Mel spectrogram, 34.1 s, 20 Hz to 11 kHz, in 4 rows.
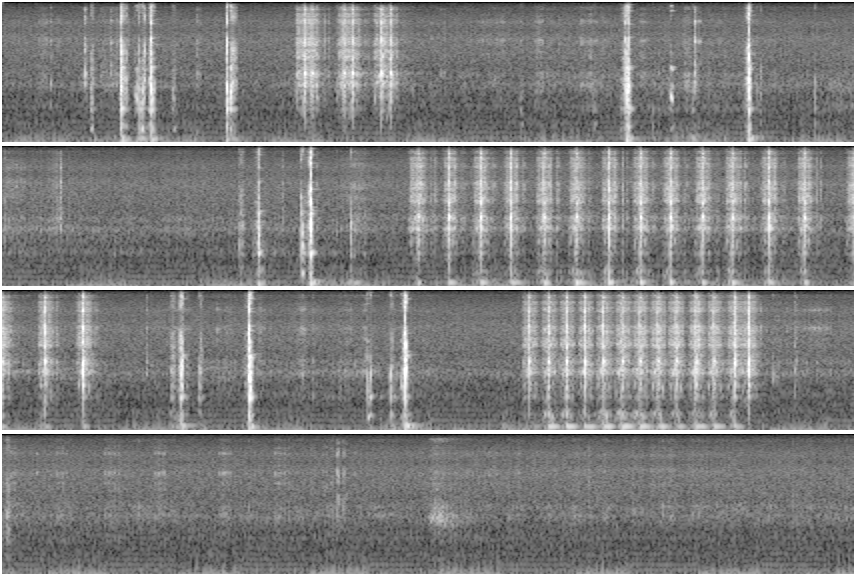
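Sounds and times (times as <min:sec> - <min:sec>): airsoft electric rifle firing: 0:02.2 - 0:04.1, 0:12.6 - 0:18.0, 0:22.2 - 0:24.7.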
